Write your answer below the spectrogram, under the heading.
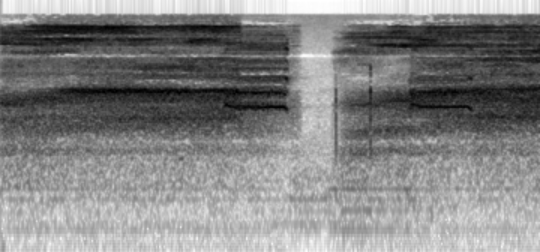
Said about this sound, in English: He formed theories of how natural sounds work, how animals formed niche ways of making sounds so as not to compete with other frequencies from other animals. That's why a barn owl might sound like this.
